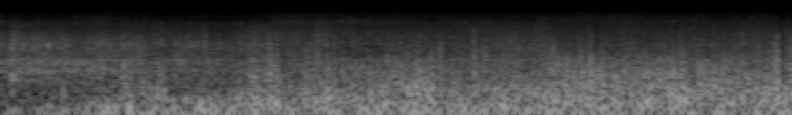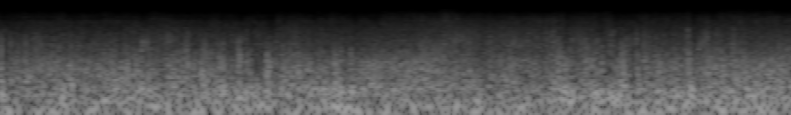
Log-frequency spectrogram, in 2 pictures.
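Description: Wind buffeting the microphone of a moving rider's camera, a steady low rumble that grows a little louder just after the start.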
